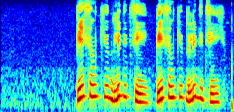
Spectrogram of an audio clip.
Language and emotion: Russian, positive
